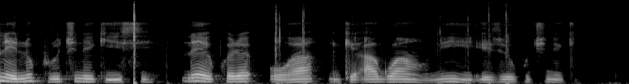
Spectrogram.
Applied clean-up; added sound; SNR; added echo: none; Camera; 16 dB; none.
